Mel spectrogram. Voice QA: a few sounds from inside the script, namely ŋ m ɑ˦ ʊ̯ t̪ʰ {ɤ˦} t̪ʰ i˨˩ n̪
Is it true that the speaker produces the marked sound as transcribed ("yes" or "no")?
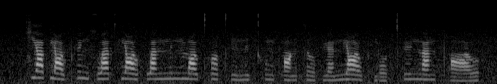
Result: yes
